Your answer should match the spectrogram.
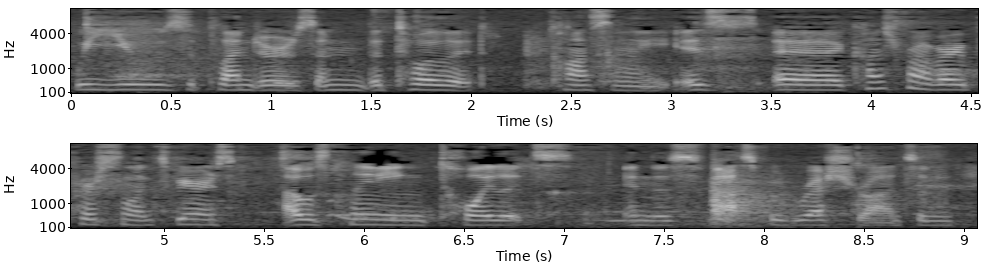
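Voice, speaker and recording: A woman from Chile, a theatre artist, talking in an earnest, thoughtful interview with many pauses. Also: mid-range voice, little pitch movement, noisy background. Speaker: theatre artist interviewed about her play. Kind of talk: reflective personal interview.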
